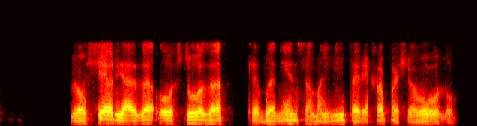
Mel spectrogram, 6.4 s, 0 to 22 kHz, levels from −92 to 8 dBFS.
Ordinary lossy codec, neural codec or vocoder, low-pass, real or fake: Opus, 24 kbps; codec, 24 kHz, 1.5 kbps, HILCodec; 5.4 kHz; fake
